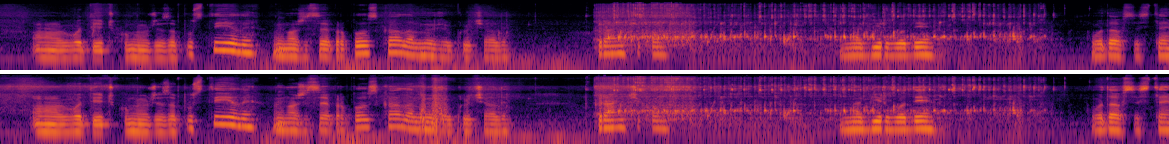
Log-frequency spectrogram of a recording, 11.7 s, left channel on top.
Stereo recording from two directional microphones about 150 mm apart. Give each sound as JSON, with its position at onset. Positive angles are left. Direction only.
{"t": 0.3, "sound": "speech", "side_deg": 0}
{"t": 4.6, "sound": "speech", "side_deg": 20}
{"t": 6.0, "sound": "water", "side_deg": 10}
{"t": 11.0, "sound": "speech", "side_deg": 25}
